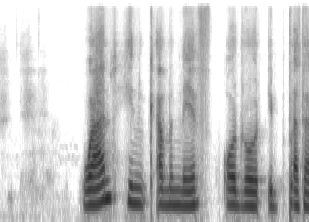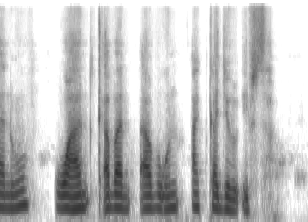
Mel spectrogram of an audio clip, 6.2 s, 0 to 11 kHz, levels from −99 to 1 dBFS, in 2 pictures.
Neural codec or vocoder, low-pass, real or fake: codec, 16 kHz in and 24 kHz out, 0.8 kbps, FocalCodec, streaming, 65536 codes; 9.9 kHz; fake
